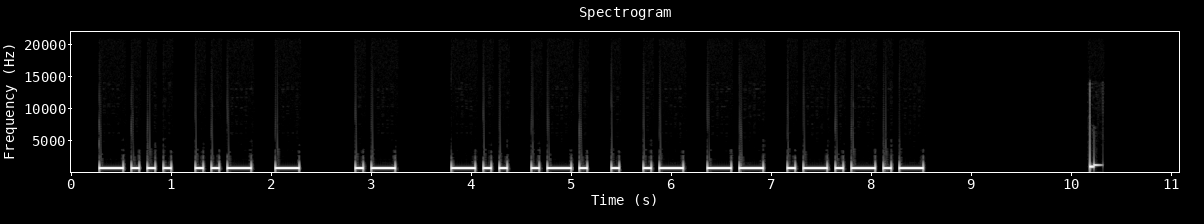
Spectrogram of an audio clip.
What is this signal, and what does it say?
Morse code, heard as a keyed tone, about 15 wpm, 700 Hz. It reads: BUT A DREAM.
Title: Sentences from Top 1500 Words 15wpm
